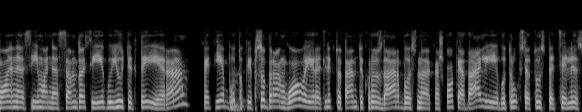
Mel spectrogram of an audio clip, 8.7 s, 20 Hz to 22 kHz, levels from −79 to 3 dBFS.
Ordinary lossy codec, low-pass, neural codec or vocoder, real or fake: Opus, 32 kbps; 7.2 kHz; vocoder, 22.05 kHz, 80 mel bands, HiFi-GAN; fake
